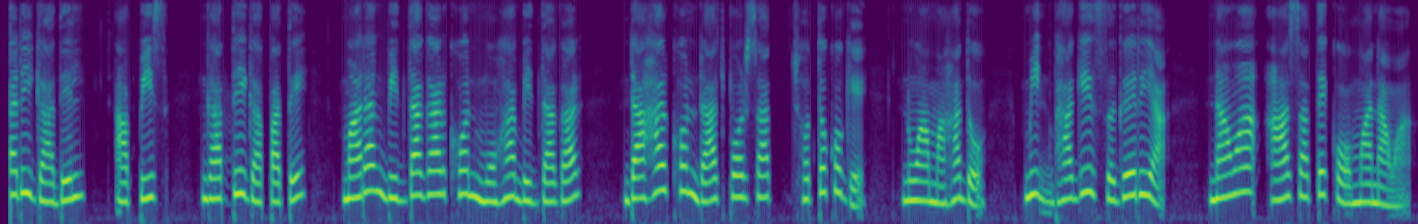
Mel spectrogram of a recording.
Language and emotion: Santali, neutral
